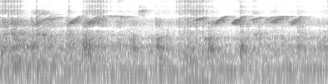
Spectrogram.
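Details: Male double-collared seedeater mating with a female: quick, high, chirping phrases in short bursts. A dry, ratchety rattle runs underneath, and a man speaks briefly.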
